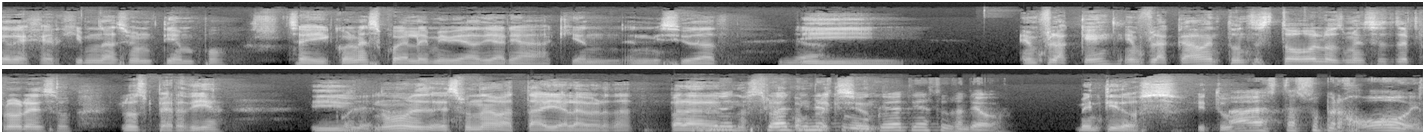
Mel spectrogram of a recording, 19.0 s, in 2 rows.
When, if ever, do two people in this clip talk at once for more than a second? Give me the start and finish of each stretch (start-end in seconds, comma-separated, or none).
14.0-15.3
